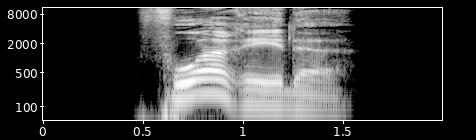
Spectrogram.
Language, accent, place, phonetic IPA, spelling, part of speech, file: German, Germany, Berlin, [ˈfoːɐ̯ˌʁeːdə], Vorrede, noun, De-Vorrede.ogg
- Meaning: foreword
